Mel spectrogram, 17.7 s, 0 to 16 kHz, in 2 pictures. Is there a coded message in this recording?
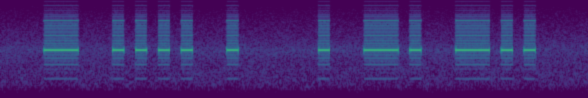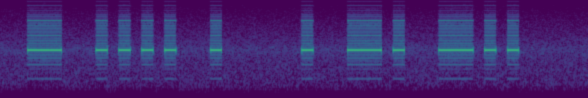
Yes: Morse code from 0.6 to 16.7 s, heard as a high beeper, machine-sent, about 7 wpm, 2650 Hz. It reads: THE END THE END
